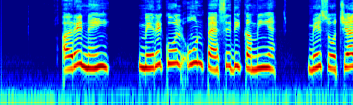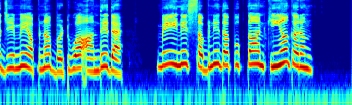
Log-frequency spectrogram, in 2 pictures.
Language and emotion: Dogri, fearful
